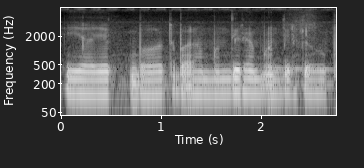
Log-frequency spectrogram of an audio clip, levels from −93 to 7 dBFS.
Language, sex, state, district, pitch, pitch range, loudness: Hindi, male, Haryana, Rohtak, 120 Hz, 120-125 Hz, -17 LUFS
